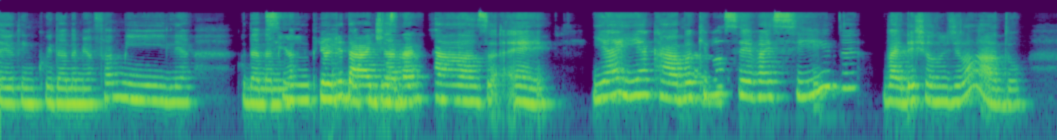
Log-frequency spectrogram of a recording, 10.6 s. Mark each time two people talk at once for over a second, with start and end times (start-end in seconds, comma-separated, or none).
2.6-4.3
